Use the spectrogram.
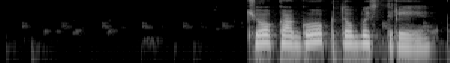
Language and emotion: Russian, neutral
